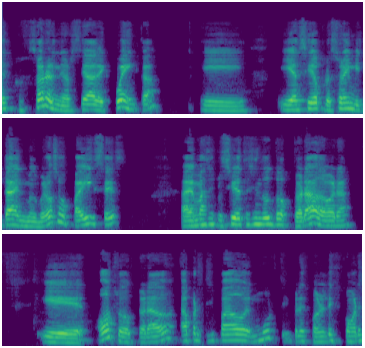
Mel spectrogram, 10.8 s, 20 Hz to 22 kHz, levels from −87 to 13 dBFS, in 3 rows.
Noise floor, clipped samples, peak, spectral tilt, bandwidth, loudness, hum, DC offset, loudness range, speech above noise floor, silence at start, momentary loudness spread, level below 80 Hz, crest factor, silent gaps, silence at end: -67 dBFS; under 0.1%; -2 dBFS; -5.5 dB/octave; 12.5 kHz; -20 LUFS; none; under 0.1%; 2 LU; 48 dB; 0 s; 11 LU; -64 dBFS; 18 dB; none; 0 s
